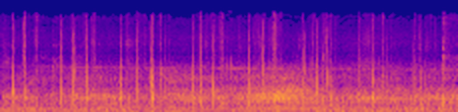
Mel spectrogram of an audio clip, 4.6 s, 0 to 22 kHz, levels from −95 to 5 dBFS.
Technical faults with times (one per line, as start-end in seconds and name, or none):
0.00-4.59 MP2 compression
